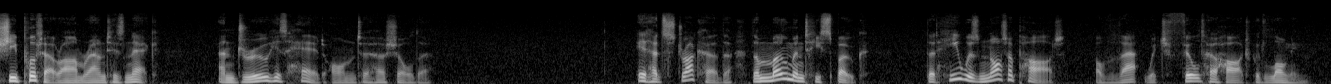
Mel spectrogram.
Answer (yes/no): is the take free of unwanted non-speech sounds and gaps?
yes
